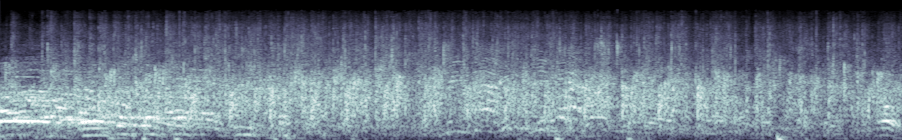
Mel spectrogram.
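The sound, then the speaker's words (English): An audience claps steadily for both sides, the winners and the losers, a dense, sustained wash of applause that stays loud for the whole stretch and tapers only slightly toward the end, with no voices standing out. “I hear your applause for both sides, the winners and the losers.”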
